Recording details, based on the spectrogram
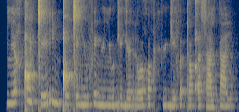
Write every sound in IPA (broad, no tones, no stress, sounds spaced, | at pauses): lʲ e χ ǃ o lʲ ǀ e r i ŋ ǃ o ǀ e ŋ ɾʲ u f e ŋ y lʲ u ɡʲ e ɡʲ œ r o u̯ χ u χ t͡ʃʼ y ɡʲ e f ə ʔ t u qʼ i s a lʲ k a i̯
